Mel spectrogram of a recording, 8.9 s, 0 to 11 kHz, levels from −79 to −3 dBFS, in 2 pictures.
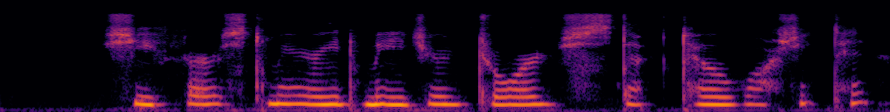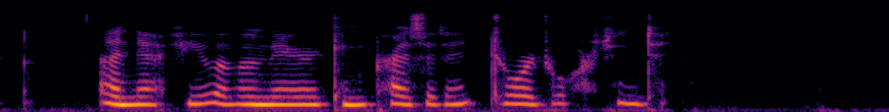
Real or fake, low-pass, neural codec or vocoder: fake; 7.2 kHz; codec, 16 kHz, 4 kbps, FunCodec, trained on LibriTTS, 50 frames a second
